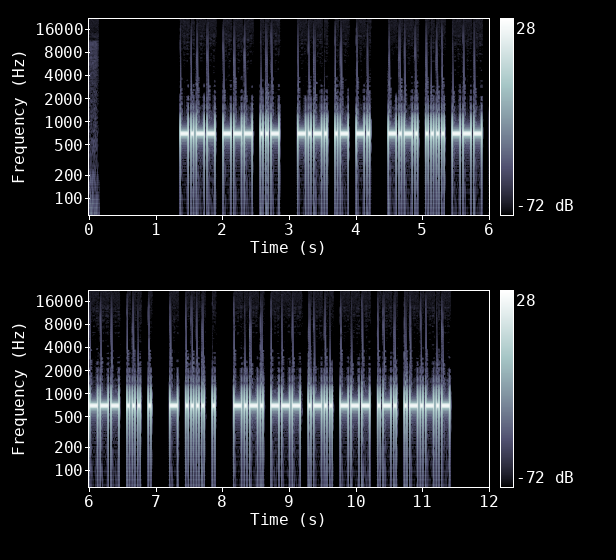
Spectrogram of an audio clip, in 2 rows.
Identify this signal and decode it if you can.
Morse code, heard as a keyed tone, about 30 wpm, 700 Hz. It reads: YOU CAN CHOOSE THE COLOR.
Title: Sentences from Top 1000 Words - Review Part 4 - 30wpm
